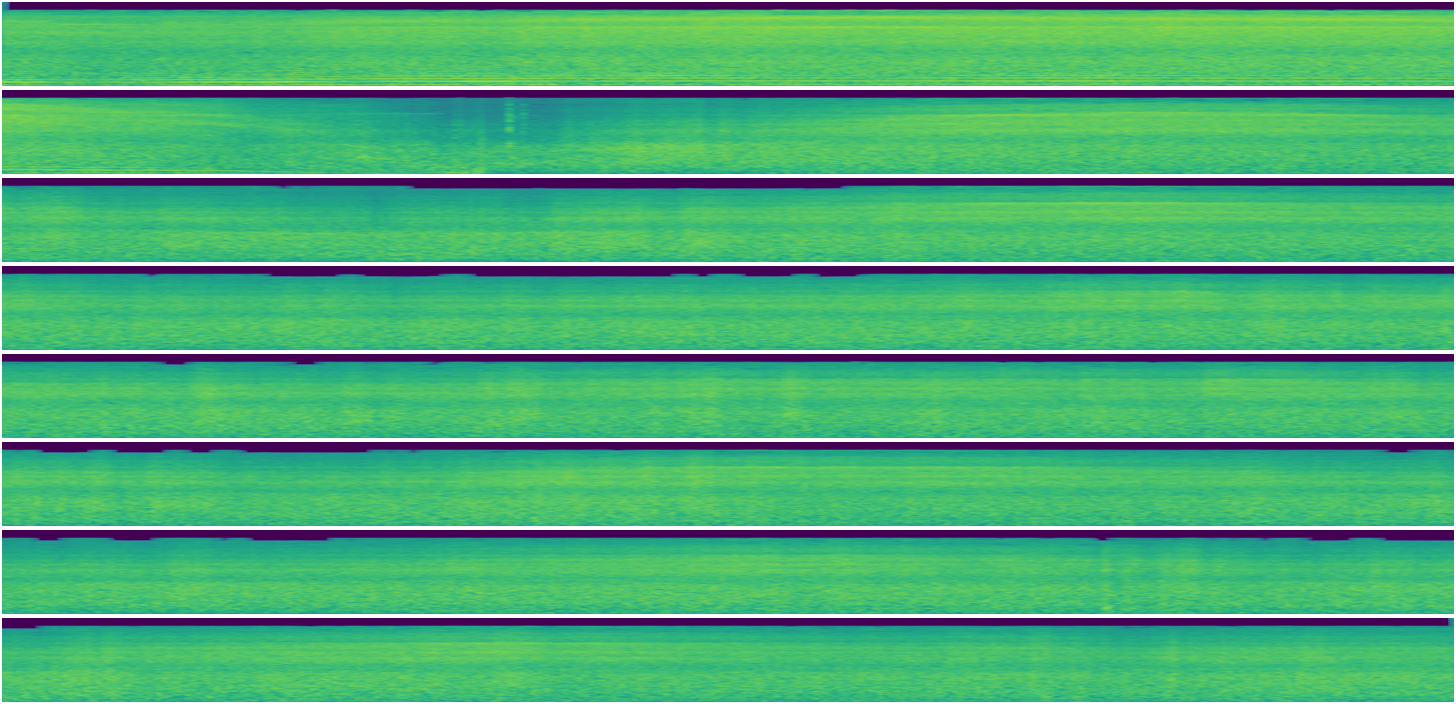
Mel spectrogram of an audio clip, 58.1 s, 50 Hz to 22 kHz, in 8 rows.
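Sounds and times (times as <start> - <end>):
air rushing over camera: 0.0 - 15.2.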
